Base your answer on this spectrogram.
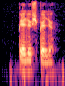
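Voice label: "пельысь пельӧ", Komi, male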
